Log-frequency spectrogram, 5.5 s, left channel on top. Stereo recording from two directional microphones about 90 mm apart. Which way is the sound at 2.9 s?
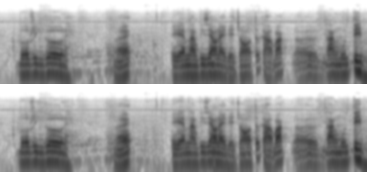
30° left (ahead or behind).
